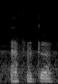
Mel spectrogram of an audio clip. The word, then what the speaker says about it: Epitaph: Epitaph, yeah.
